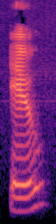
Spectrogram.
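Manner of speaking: ew said as the Scottish vowel. Shown as a demonstration. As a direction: demo ew the Scottish way. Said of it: "ow becomes".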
